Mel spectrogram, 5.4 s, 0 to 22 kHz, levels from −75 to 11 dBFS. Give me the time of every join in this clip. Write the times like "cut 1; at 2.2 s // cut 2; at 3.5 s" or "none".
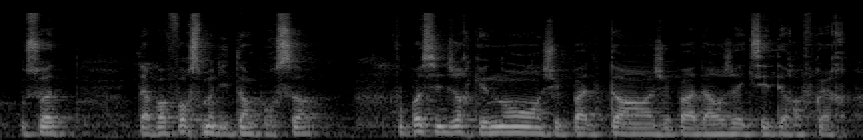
none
